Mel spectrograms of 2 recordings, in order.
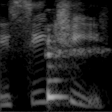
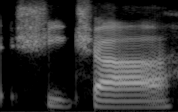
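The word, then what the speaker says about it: Sica: Yeah, because I wanted to say Sechi, because that's how I've heard it for so long. – Shecha.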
